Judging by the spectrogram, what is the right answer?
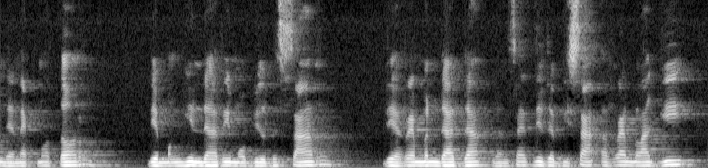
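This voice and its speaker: Woman pastor, sermon, chatty conversational storytelling to the congregation, mellow tone. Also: sits low. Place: church service.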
